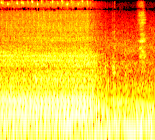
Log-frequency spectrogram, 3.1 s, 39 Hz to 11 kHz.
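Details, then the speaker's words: 2007 Hyundai Santro Xing XL petrol with AC running: steady, even low idle with no ticks, knocks or whine; engine quiet and healthy, AC chilled, only general servicing and oil change due. "AC chilled ఉంది sir. ఇంజన్లో ఎటువంటి noise లేదు."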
